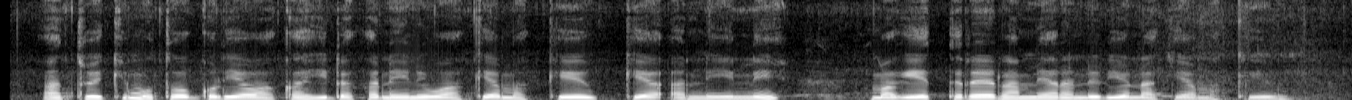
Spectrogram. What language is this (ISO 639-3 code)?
kik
